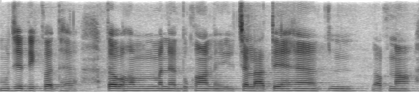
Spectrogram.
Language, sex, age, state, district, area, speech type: Hindi, female, 45-60, Bihar, Begusarai, urban, spontaneous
